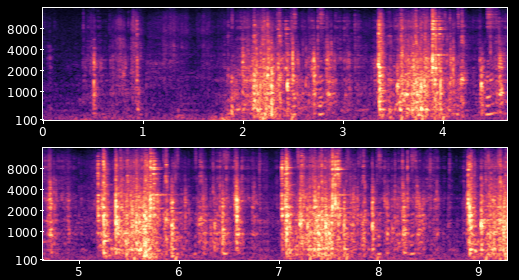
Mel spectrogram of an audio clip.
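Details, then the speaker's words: Old free roadside Craftsman push mower, primer pressed: four or five cord pulls, each a quick rattling whir dying away with no firing; cranks but won't start, next step fuel down the carburetor with air cleaner off. "No start. Let's take the air cleaner off as before, and we'll put a little gas down there."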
